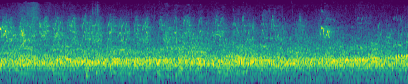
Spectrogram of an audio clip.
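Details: Near Kearny, Nebraska, many sandhill cranes resting during their spring migration in late February call at once, producing a steady, dense blend of rolling, bugling rattles with higher notes flickering over the top.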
